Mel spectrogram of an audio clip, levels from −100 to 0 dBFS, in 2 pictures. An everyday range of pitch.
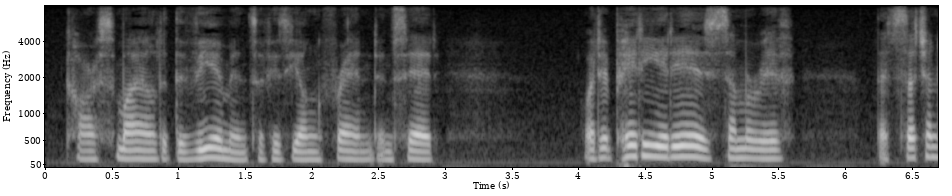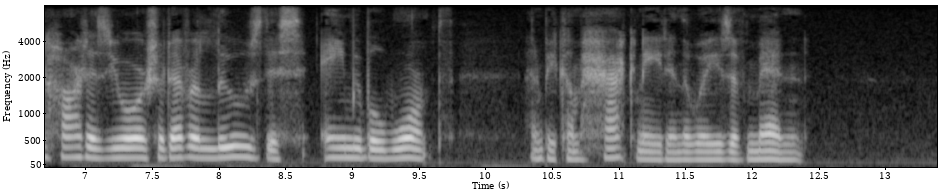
Yes: average, 3.4 semitones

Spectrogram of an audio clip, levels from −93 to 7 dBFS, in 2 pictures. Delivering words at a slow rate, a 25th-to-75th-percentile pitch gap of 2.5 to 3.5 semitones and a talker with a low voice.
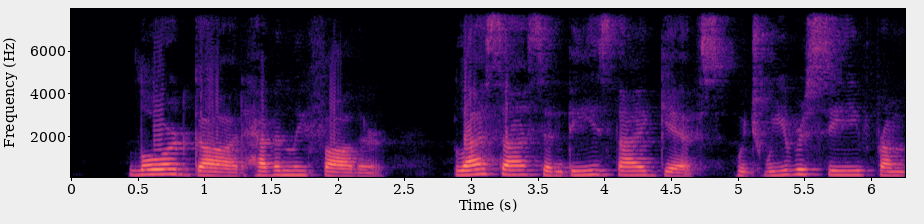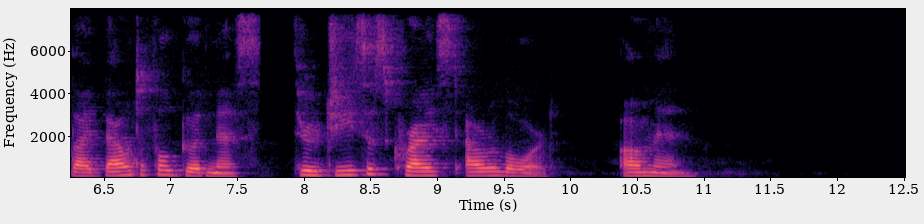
No: slow, 115 wpm; average, 3.2 semitones; high, 195 Hz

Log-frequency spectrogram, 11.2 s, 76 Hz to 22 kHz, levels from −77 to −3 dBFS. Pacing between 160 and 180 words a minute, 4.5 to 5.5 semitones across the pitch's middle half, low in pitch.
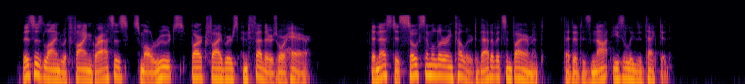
Yes: average, 170 wpm; average, 5.0 semitones; low, 105 Hz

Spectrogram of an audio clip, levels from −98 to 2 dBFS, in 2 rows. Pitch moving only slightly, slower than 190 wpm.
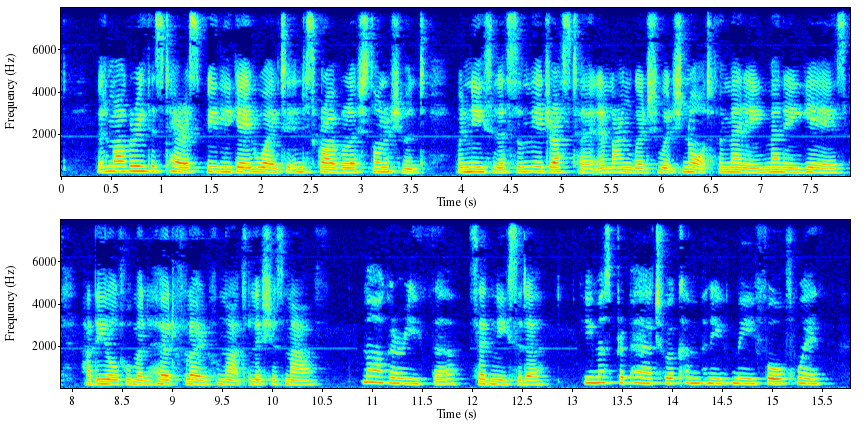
Yes: narrow, 2.2 semitones; average, 165 wpm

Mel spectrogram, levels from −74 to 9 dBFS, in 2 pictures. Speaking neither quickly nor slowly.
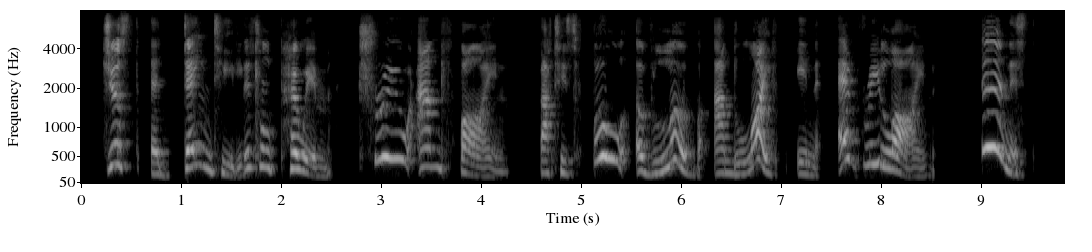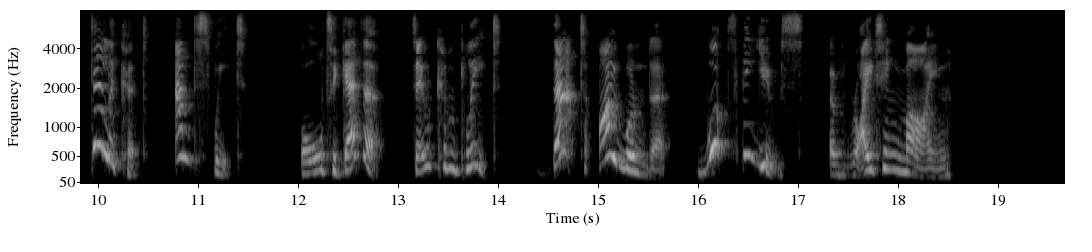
No: slow, 105 wpm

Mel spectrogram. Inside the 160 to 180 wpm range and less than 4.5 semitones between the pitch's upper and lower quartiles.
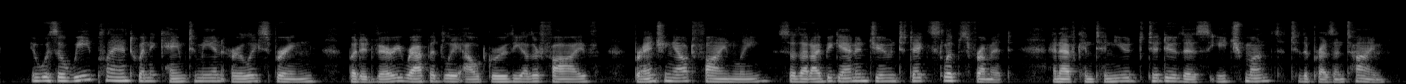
No: average, 200 wpm; average, 3.2 semitones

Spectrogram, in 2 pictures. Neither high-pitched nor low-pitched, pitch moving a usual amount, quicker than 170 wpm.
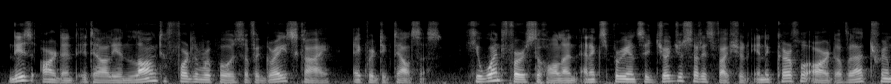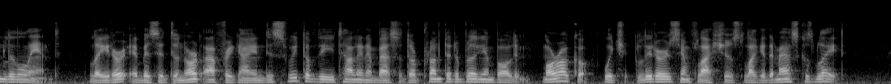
No: low, 115 Hz; average, 5.0 semitones; average, 200 wpm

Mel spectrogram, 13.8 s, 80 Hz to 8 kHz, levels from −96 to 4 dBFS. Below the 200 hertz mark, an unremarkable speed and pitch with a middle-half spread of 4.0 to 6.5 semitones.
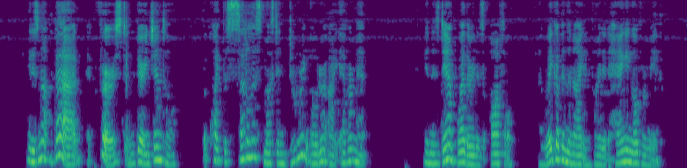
Yes: medium, 185 Hz; average, 160 wpm; average, 4.7 semitones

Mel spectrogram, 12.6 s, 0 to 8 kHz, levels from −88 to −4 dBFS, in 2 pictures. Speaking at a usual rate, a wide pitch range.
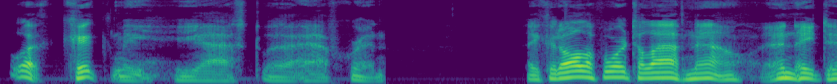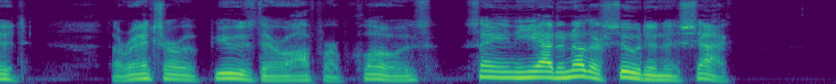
Yes: average, 165 wpm; wide, 7.5 semitones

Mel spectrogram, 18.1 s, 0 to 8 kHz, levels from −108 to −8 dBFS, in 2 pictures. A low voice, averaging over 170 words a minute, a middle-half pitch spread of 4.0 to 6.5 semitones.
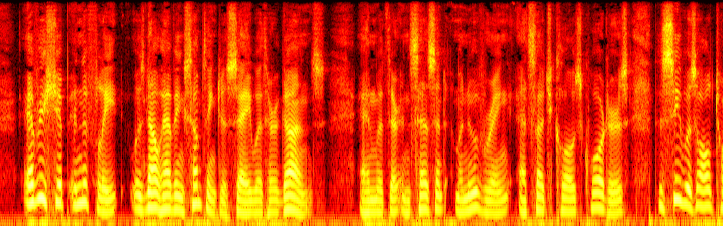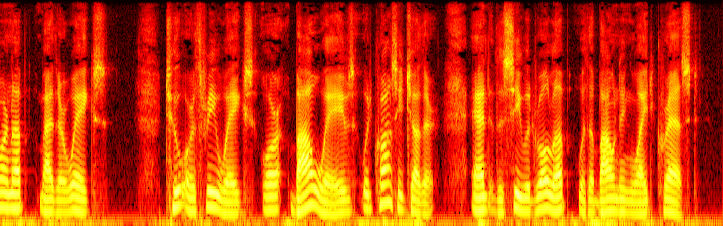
Yes: low, 130 Hz; average, 180 wpm; average, 4.8 semitones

